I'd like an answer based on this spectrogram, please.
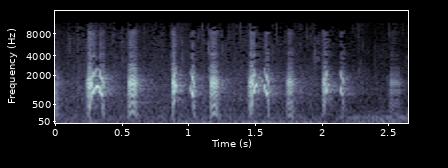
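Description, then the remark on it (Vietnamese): A toy dog yaps in a quick, uneven string of about ten short, bright barks, fairly loud, with no voices alongside; a mother is letting her child play with the toy dog in a hut in Soshaguve, South Africa, while rain and thunder continue. “Bà mẹ đang cho con chơi đùa một con chó đồ chơi.”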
